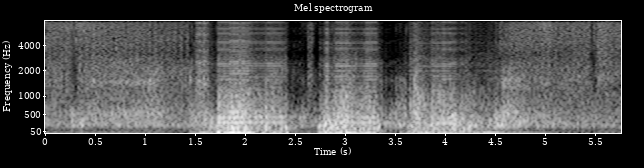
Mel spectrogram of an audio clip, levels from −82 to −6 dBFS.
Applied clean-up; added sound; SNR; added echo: neural separator model SepFormer DNS4.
